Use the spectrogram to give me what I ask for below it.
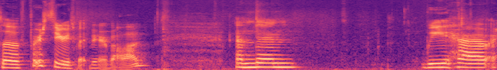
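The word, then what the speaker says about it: Balogh: with the author Mary bog and she just basically shows the question is how to pronounce her name she's like bog like the Kellogg cornflakes so yes that is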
